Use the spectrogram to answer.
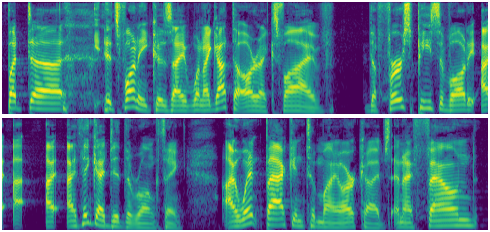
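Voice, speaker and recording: A man's voice: mid-range voice, lively intonation, normal speed, no room sound, clean studio sound. A man hosting a podcast interview, talking casually and telling stories with emphasis. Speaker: podcast host.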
